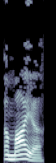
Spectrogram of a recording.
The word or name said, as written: amiyah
